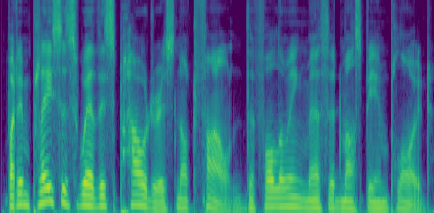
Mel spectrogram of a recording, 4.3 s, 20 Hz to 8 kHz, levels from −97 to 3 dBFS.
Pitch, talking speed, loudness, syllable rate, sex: 115 Hz, 205 wpm, -18 LUFS, 5.2 syllables/s, male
